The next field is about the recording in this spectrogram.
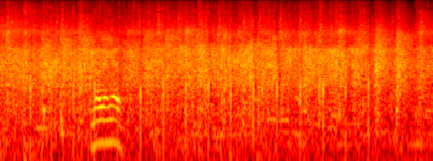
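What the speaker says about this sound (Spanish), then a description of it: "se puede aplaudir si queréis" Audience applause during a Spanish-language talk, loud sustained clapping from a crowd with a brief spoken word and a short voiced sound cutting through partway, then continuing evenly to the end.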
